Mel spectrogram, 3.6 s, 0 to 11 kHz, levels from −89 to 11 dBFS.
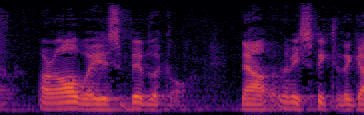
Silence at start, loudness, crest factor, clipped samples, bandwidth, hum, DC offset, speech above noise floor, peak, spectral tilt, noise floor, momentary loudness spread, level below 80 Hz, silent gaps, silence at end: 0 s; -31 LUFS; 18 dB; under 0.1%; 10.5 kHz; none; under 0.1%; 31 dB; -12 dBFS; -4.5 dB/octave; -62 dBFS; 10 LU; -82 dBFS; none; 0 s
